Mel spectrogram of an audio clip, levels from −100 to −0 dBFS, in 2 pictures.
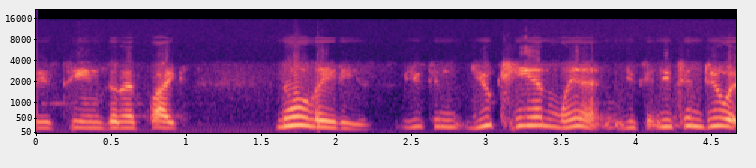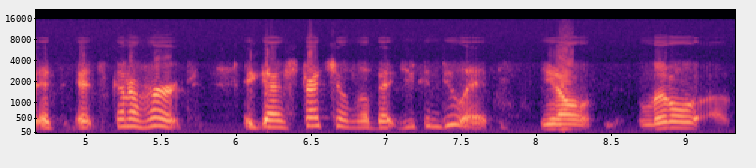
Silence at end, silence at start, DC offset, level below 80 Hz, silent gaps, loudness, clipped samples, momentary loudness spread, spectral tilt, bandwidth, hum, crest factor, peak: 0.05 s; 0 s; under 0.1%; -68 dBFS; none; -23 LUFS; under 0.1%; 13 LU; -4 dB/octave; 15.5 kHz; none; 16 dB; -6 dBFS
